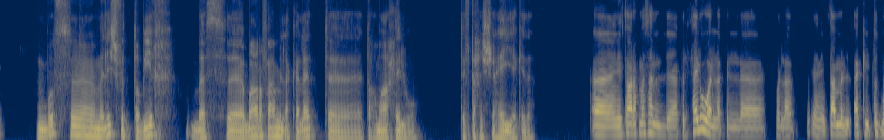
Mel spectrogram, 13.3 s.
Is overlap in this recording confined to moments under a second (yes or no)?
yes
